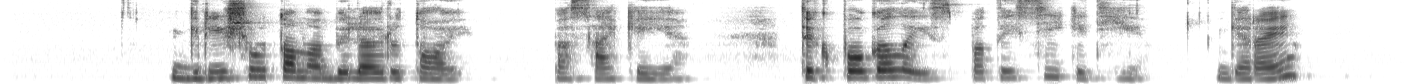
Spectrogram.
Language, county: Lithuanian, Šiauliai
